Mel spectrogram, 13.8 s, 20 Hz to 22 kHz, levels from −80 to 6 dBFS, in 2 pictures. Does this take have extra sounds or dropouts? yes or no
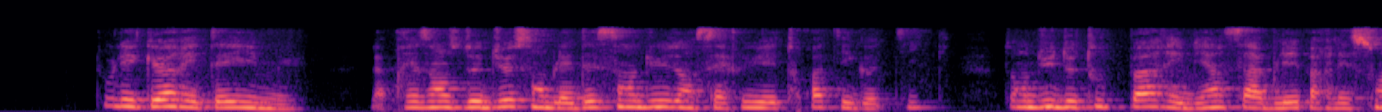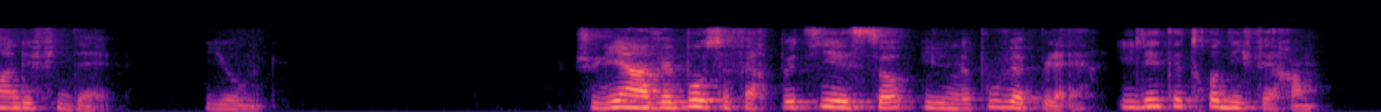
no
